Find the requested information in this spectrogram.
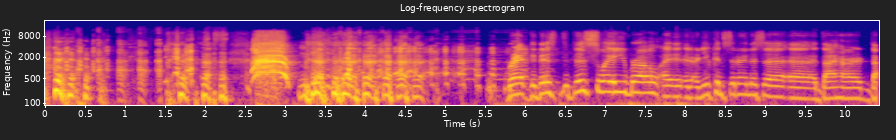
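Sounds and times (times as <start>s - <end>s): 
people chattering and chuckling: 0.0s - 2.6s, 3.2s - 6.7s
speech: 0.2s - 0.9s, 1.6s - 5.0s, 5.8s - 10.4s
screaming goat sound effect: 2.6s - 3.3s.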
